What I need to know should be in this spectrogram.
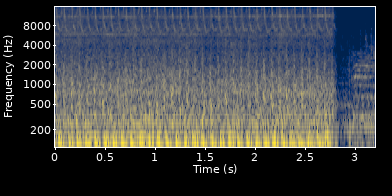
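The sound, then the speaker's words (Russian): A helicopter in flight gives a loud, steady rotor roar with rapid thumping pulses and a dense whine. The roar cuts off abruptly near the end to a much quieter sound. “Вертолет летит на место. Скоро будем на месте.”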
